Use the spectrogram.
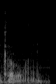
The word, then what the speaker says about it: Cobalion: Now, with Cobalion here, or Cobalion, I'm going to stick with Cobalion because I'm pretty sure it's more name pronunciation.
